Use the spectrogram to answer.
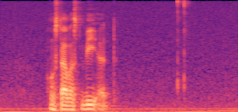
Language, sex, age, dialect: Faroese, male, 15-35, Suðurstreymoy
